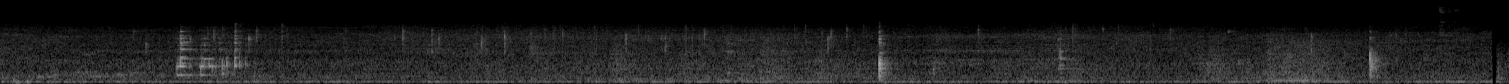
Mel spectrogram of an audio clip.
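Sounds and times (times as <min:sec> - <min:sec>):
food sizzling in hot oil: 0:00.0 - 0:15.0
skimmer stirring: 0:01.3 - 0:03.0, 0:03.8 - 0:14.9.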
